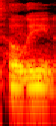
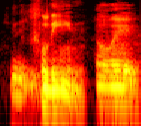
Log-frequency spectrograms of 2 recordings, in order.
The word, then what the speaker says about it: Helene: How do you say that? Helene? It's not Helen, right? Because there's an E at the end. I thought it was Helen, but it's Helene, I think. I don't know.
